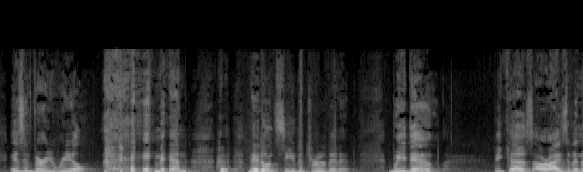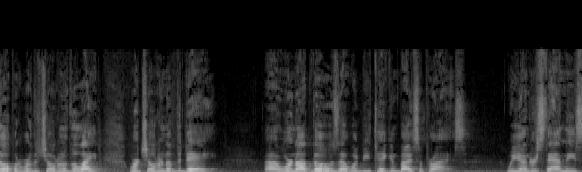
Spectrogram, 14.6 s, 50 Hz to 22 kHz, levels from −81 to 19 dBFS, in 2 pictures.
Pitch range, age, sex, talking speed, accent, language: 130-175 Hz, 50-69, male, 175 wpm, American, English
